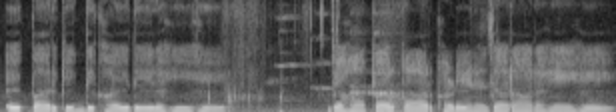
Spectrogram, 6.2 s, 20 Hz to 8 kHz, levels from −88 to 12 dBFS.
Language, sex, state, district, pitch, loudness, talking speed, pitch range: Hindi, male, Rajasthan, Jaipur, 195 Hz, -15 LUFS, 135 wpm, 190-200 Hz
